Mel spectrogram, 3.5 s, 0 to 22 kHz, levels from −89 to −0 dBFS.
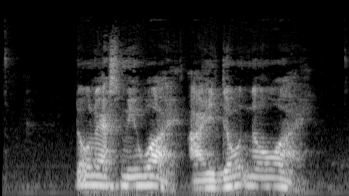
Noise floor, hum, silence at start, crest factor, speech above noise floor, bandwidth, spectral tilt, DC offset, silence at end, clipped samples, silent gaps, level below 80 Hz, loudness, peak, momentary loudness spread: -56 dBFS; none; 0.75 s; 18 dB; 38 dB; 11 kHz; -6 dB/octave; under 0.1%; 0.45 s; under 0.1%; none; -50 dBFS; -18 LUFS; -2 dBFS; 8 LU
